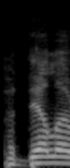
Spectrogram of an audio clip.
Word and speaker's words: Padilla: We sent a couple airplanes down to El Salvador full of illegals and one of them was the Maryland man that Padilla rhymes with armadillo went down and had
